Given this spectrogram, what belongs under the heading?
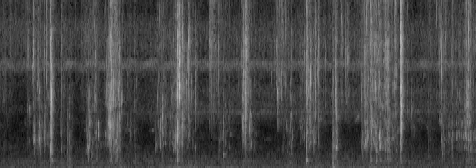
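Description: Water sloshing and dripping as black sand washes over deep riffles in a gold pan during prospecting, soft irregular splashes and trickles, close and fairly quiet, without talk.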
